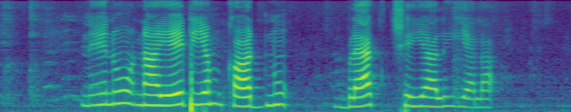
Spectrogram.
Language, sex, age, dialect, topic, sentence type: Telugu, female, 25-30, Central/Coastal, banking, question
